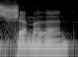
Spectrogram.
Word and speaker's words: Shyamalan: Er wird übrigens Shyamalan ausgesprochen.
